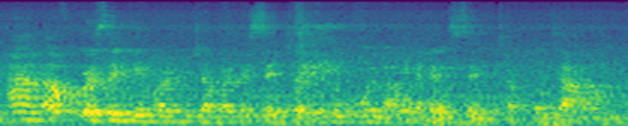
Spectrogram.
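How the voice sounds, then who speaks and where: A woman's voice: lowish voice, lively intonation, music in the background. Mother telling a story in an echoey room. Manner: measured, searches for words. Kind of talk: casual storytelling. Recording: echoey room, distant mic, background noise.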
